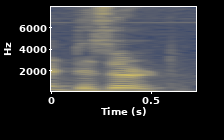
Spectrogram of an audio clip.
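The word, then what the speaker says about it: dessert: spelling दिख जाए ना double S ई आर टी बिल्कुल मुख्तलिफ मतलब भा इसको पढ़ते डिजर्ट यह डेजर्ट और यह है डिजर्ट डिजर्ट पढ़ते हैं इसको इसका मतलब मीठा मिठाई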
